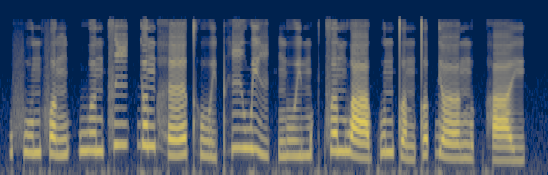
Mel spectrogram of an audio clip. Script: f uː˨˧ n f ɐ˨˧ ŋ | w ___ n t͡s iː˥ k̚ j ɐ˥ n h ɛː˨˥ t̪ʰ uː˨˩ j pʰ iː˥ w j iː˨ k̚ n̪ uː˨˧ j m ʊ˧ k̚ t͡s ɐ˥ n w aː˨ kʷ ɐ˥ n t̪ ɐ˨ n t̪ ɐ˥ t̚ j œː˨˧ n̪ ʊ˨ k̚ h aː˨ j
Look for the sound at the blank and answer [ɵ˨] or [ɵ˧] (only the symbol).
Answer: ɵ˧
